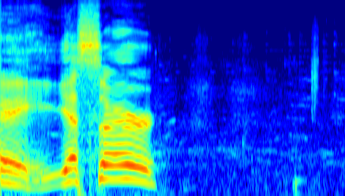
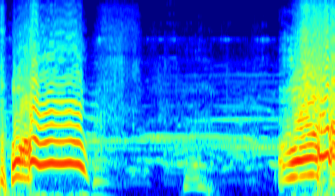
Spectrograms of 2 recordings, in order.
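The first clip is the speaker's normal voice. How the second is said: a sudden startled What, pitched up and loud; surprised shout; 9 semitones higher, 4 dB louder than usual. Real, not acted. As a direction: blurt it out in real surprise. Announcer surprised by a rider.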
